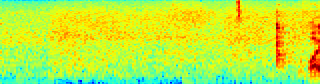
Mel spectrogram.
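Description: Quiet room tone while a cup is sipped, with one faint click about a second and a half in; a man's voice starts near the end.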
